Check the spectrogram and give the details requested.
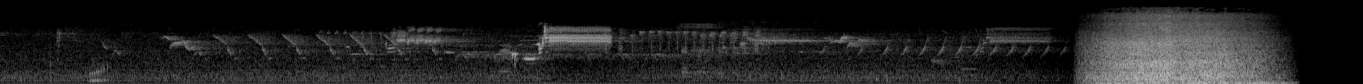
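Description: Small birds chirping, with several rapid trills, over faint background noise. About eleven seconds in, a loud rushing whoosh takes over for about two seconds and cuts off abruptly.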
